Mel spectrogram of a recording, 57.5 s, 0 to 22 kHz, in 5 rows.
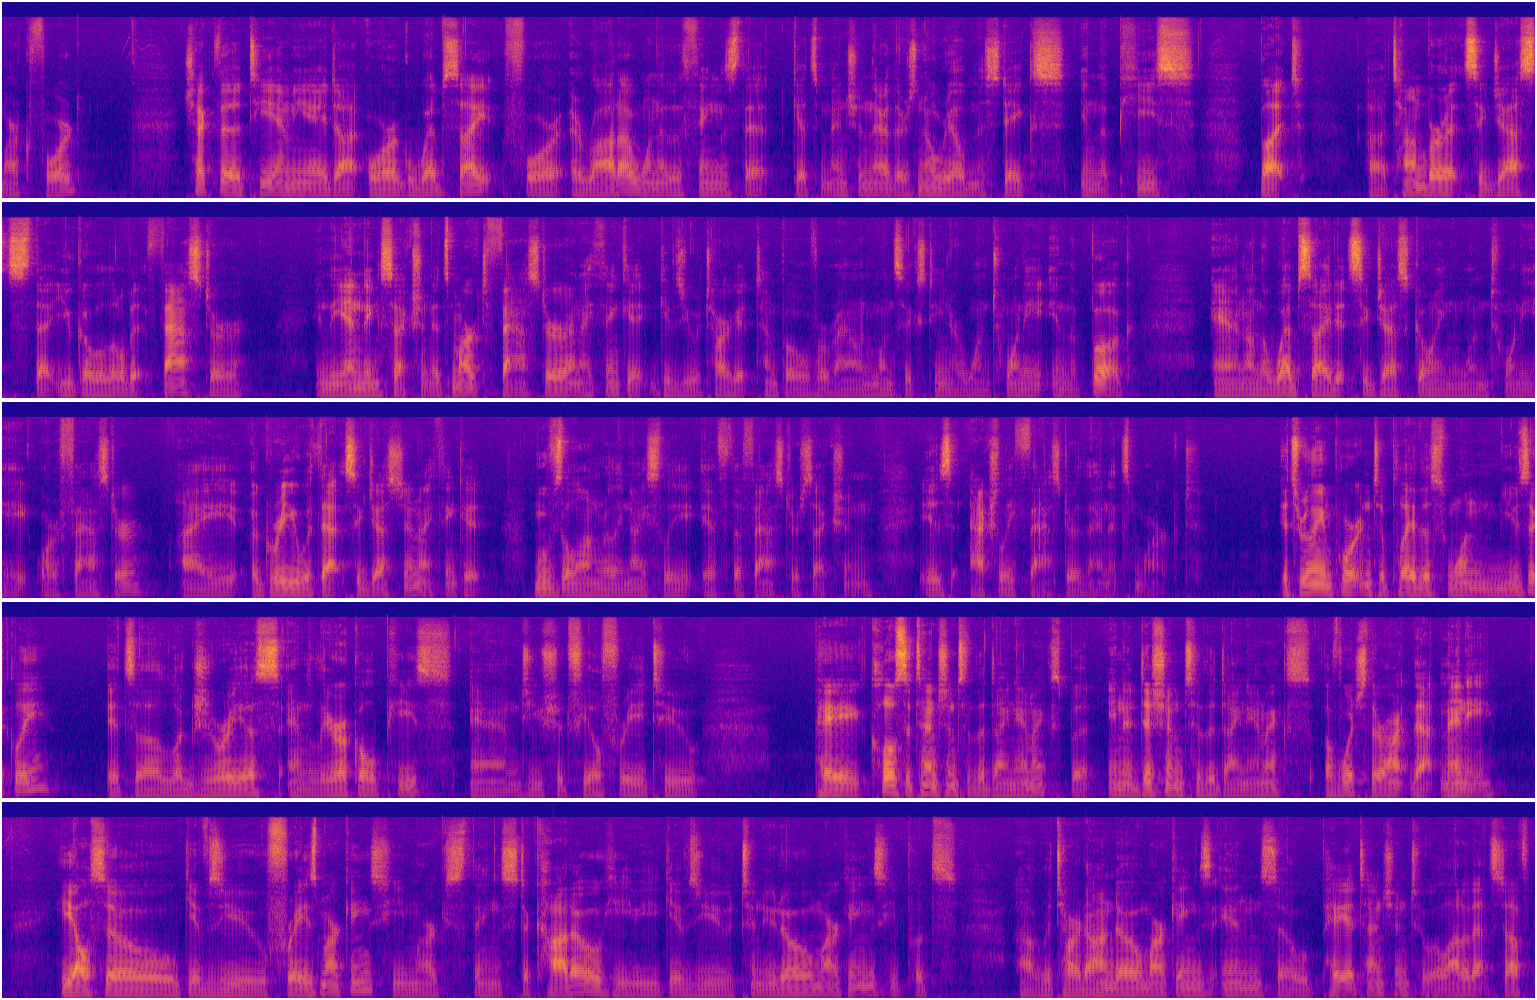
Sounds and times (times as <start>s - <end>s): Speech: 0.0s - 0.7s, 1.4s - 39.8s, 40.6s - 45.8s, 46.4s - 57.4s.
